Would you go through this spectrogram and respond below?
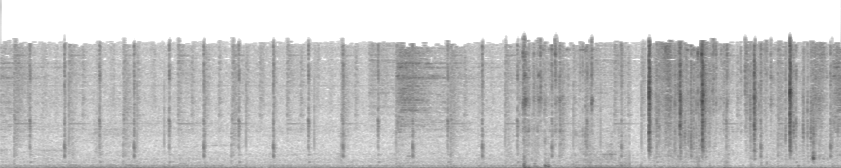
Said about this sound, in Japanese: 事故のないように安全運転でいきたいと思います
